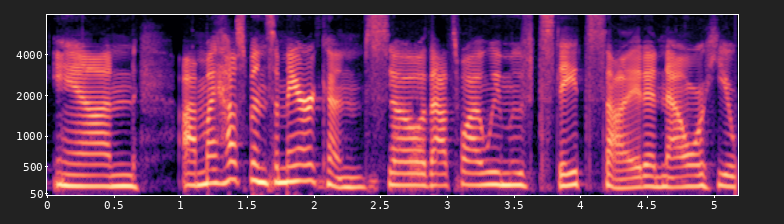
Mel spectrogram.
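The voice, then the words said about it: European accent. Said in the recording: “you have this delicious European accent”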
